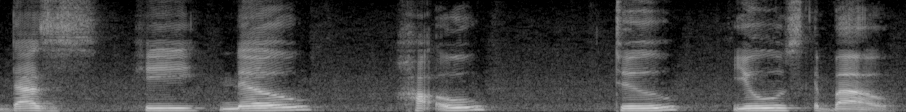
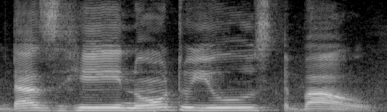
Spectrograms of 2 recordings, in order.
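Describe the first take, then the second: First: Very slow, stretching each word; slow dictation. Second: Said in the usual way. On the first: Shown as a demonstration. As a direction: draw out the words so the diphthongs stand out. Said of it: "Here we have a diphthong". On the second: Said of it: "that is".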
